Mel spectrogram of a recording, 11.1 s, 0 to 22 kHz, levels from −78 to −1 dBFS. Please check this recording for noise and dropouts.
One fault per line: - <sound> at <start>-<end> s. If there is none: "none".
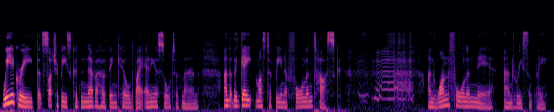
- breath at 7.1-8.3 s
